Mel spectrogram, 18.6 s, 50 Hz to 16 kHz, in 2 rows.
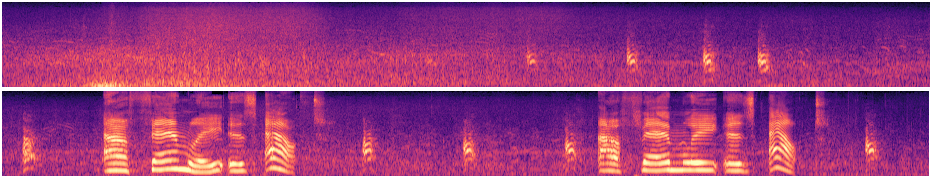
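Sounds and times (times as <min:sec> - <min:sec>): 
gusty wind: 0:00.0 - 0:16.6
water sloshing and splashing against tugboats: 0:00.0 - 0:18.5
speech: 0:11.1 - 0:12.2, 0:15.4 - 0:17.5
dog barking: 0:13.9 - 0:14.1.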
